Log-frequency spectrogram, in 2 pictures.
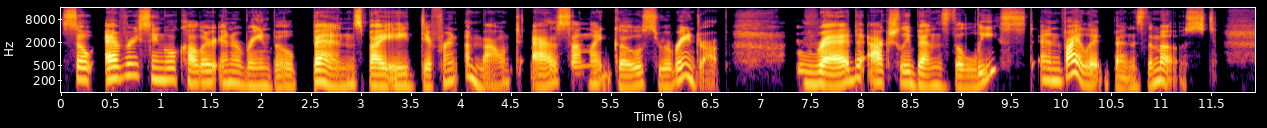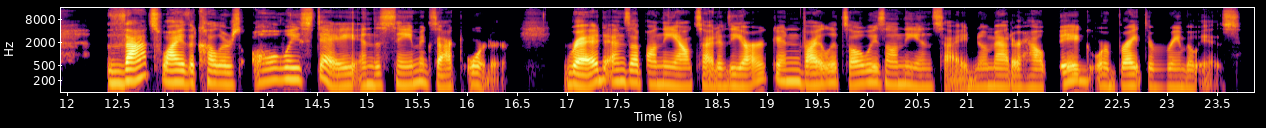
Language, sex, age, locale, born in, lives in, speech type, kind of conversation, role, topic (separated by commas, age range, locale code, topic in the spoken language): English, female, 40-44, en-US, United States, United States, read, expert-assistant, expert, What causes rainbows to appear in the sky?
